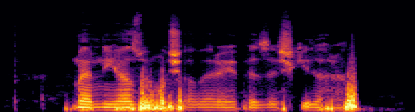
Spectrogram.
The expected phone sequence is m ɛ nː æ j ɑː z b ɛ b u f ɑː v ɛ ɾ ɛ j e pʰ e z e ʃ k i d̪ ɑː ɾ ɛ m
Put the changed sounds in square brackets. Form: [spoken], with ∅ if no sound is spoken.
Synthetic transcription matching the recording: m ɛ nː [i] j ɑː z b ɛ [m] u [ʃ] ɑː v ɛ ɾ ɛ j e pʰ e z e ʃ k i d̪ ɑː ɾ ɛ m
